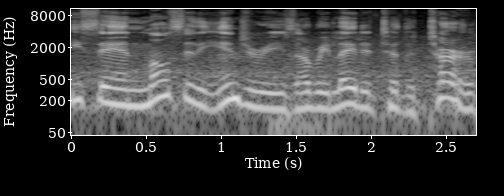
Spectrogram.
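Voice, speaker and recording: A man's fairly high voice, moving at a moderate pace with lively intonation, is heard over noticeable background noise. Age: 60s. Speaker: sports talk host. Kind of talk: interview. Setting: radio row broadcast booth.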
